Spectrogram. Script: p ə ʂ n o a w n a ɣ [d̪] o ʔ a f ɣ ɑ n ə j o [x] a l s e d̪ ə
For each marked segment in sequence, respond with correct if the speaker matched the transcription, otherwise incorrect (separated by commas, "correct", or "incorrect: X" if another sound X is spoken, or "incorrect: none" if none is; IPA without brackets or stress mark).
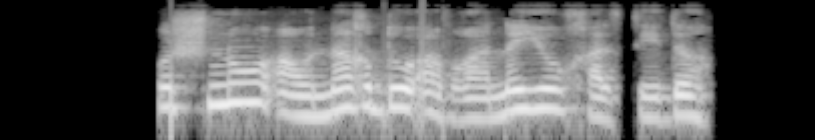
correct, correct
